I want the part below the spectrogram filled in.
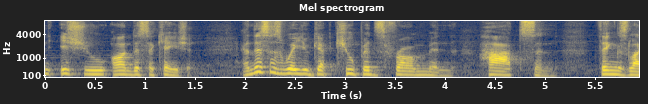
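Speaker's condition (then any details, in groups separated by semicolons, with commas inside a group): No condition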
